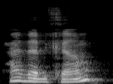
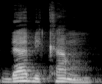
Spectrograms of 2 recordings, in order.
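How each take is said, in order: First: The first word is a full 'hadza'. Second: The first word is a short 'da'. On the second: "kalau dalam bahasa ilmiah Mesir, mereka mengatakan da bikam"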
